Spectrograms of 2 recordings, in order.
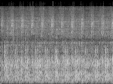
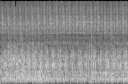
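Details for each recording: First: Coal-fired model puffer steam boat engine after bypassing a faulty reversing valve that leaked steam into the exhaust, boiler piped direct to the engine: crisp, even exhaust puffs at about eight a second with plenty of power, no wheezing leak. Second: Coal-fired model steam puffer boat running hard after its faulty reversing valve was bypassed: a fast mechanical rattle over the steam hiss that appears only at higher speed; owner suspects too much play in the prop shaft.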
